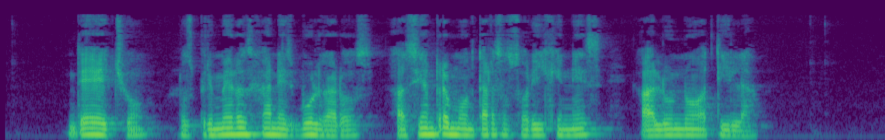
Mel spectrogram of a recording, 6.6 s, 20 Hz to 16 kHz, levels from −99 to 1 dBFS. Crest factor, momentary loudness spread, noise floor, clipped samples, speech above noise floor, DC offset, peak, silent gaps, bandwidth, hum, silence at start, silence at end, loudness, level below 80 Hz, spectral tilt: 22 dB; 12 LU; -72 dBFS; under 0.1%; 48 dB; under 0.1%; -4 dBFS; none; 11.5 kHz; none; 0.5 s; 0.95 s; -25 LUFS; -56 dBFS; -7 dB/octave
